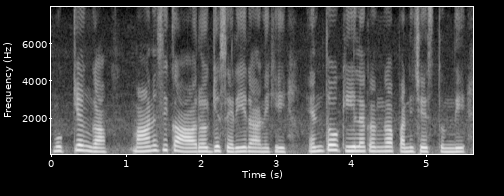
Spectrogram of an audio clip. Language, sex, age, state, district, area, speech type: Telugu, female, 18-30, Andhra Pradesh, Nellore, rural, spontaneous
